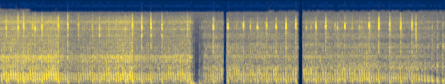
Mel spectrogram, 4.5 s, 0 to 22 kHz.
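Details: Makita DCS 400 chainsaw (Dolmar-made) after carburetor adjustment and cleanup: a steady high-pitched scream while cutting wood, with clean, even revs and no bogging. Running properly.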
